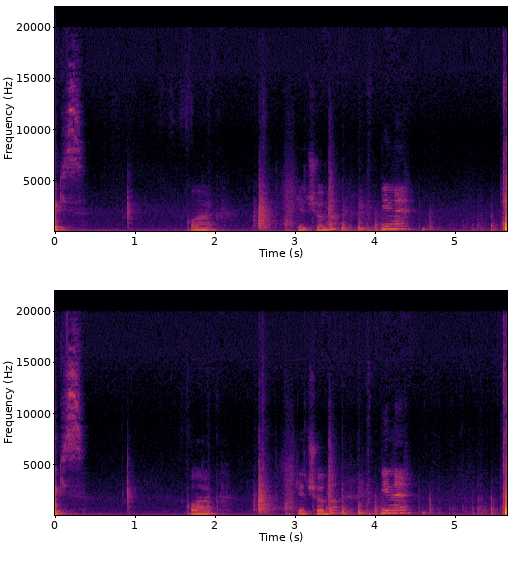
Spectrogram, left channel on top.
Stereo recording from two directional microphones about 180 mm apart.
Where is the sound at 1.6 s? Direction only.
40° right (ahead or behind).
